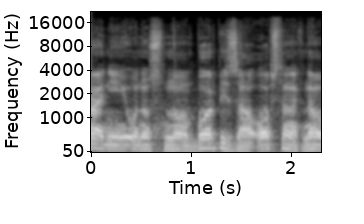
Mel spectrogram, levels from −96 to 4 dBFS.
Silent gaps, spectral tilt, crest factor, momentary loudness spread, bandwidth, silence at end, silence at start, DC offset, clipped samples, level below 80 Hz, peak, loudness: none; -5 dB/octave; 14 dB; 2 LU; 18.5 kHz; 0 s; 0 s; under 0.1%; under 0.1%; -46 dBFS; -2 dBFS; -17 LUFS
